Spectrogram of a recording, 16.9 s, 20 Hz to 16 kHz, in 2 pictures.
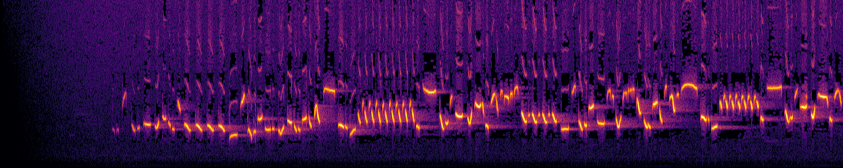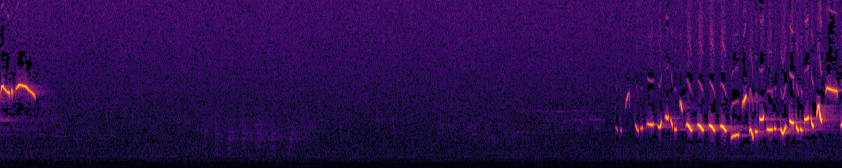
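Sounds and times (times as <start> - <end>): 
wren song in winter: 1.1 - 8.9, 12.9 - 16.8.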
